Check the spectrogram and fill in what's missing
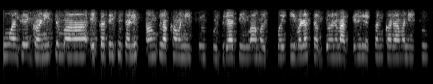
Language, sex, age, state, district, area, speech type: Gujarati, female, 18-30, Gujarat, Surat, urban, conversation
